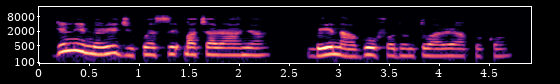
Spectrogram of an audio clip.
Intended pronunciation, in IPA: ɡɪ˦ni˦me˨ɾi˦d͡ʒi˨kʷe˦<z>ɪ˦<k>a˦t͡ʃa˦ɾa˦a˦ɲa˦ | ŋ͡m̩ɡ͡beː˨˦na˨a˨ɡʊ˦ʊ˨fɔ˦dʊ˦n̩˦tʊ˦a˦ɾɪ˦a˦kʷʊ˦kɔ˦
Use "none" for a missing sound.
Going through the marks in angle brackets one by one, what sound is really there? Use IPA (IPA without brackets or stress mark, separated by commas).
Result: s, k͡p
